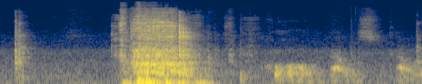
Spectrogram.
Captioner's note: ratchet noise; engine putts a few times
